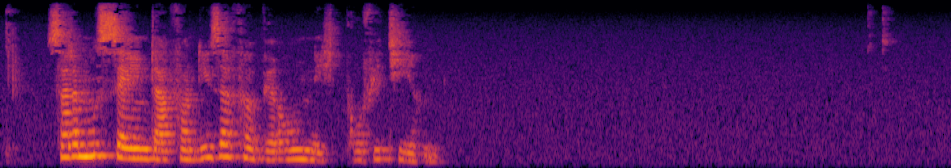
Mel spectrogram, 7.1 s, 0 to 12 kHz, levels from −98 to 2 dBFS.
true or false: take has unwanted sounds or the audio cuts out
false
